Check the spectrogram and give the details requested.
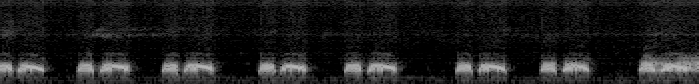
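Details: Hoarse wild spotted dove with a strong coo: about eight paired low, rough notes in quick succession, regular at first, ending on a longer, fuller coo.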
